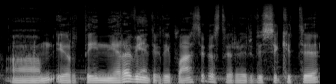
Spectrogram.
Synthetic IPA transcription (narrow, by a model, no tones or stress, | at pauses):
ɐɪɾt̪ɐɪnʲeːɾɐʋʲiɛnʲt̪ʲɪkt̪ɐɪplˠɑːsʲt̪ʲɪkɐst̪ɐɪiɾɐɪɾʋʲɪsʲɪkʲɪt̪ʲɪ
